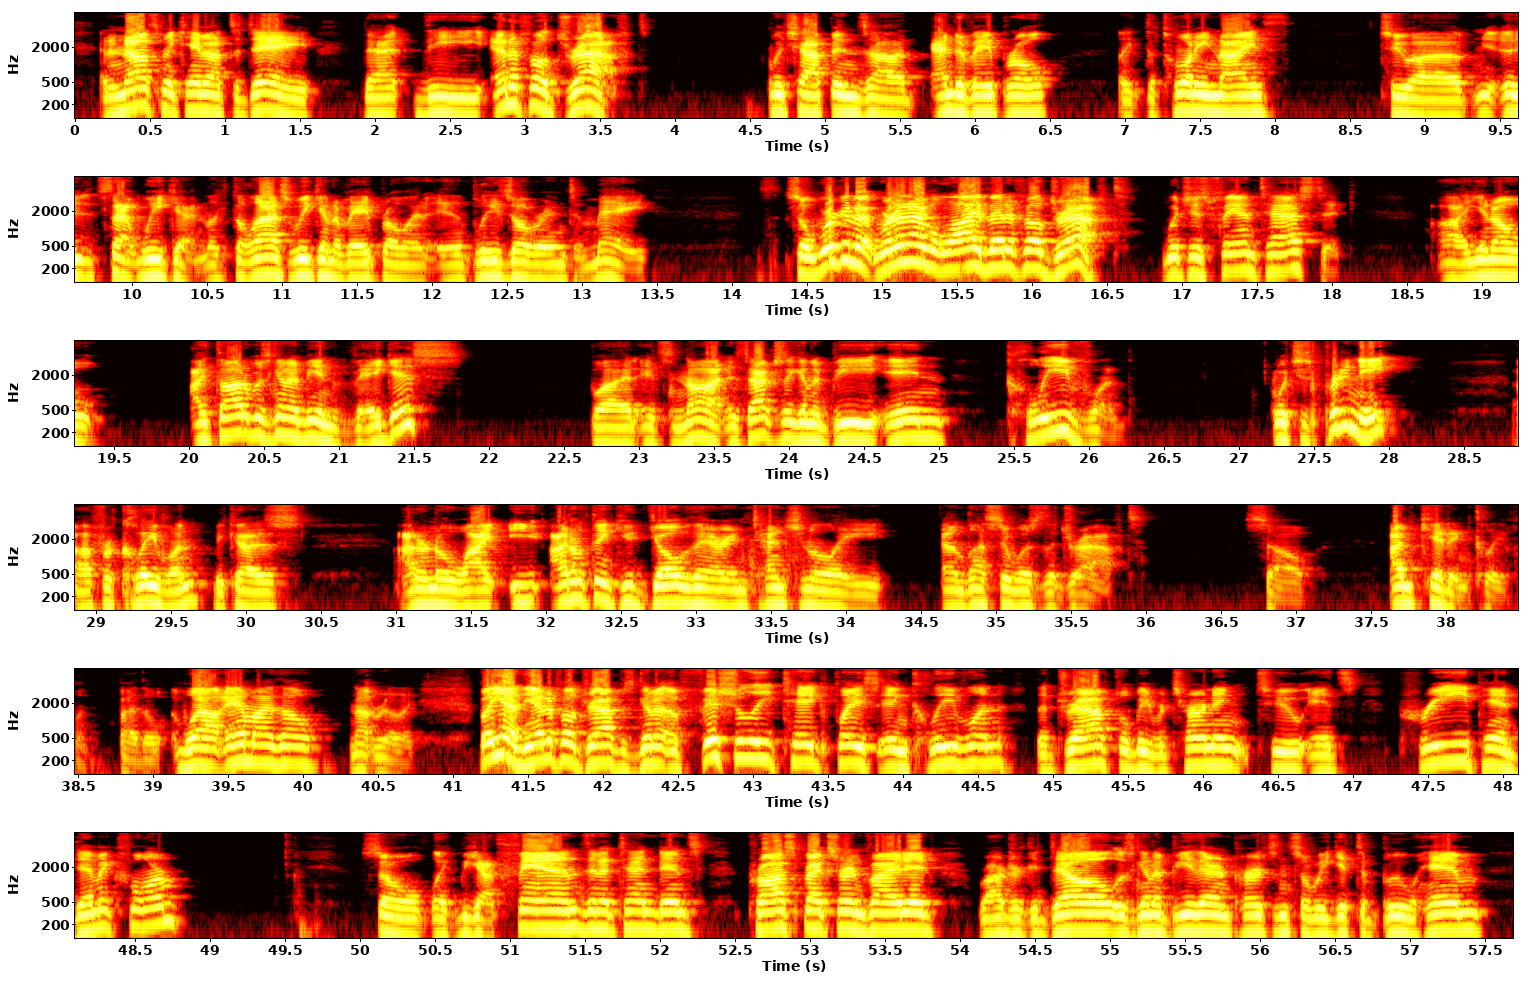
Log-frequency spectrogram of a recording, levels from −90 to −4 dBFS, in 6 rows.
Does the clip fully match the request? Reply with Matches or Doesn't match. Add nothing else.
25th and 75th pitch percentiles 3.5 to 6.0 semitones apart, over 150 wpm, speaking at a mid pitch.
Matches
